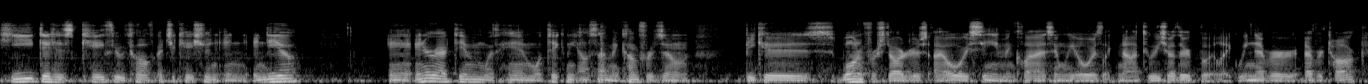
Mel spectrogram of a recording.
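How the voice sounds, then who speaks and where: A man at a moderate pace, fairly low in pitch with ordinary pitch variation, over noticeable background noise. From Taiwan, moved to US in sixth grade. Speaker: student vlogger. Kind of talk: casual vlog monologue. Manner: halting, many fillers.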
